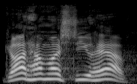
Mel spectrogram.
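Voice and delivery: mock exasperation at a hoarding uncle; exasperated exclamation. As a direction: throw up your hands and demand it. Asking uncle about his guitars.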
